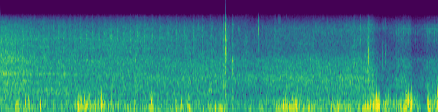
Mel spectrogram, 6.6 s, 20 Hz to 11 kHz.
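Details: Nissan Almera 1.8 with a heavy knock; dipstick dry soon after topping up oil, spits oil from the tailpipe 2-3 m when revved; uneven heavy knocking through a rough, fluttering idle, sharpening on throttle blips; engine knock when revving.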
